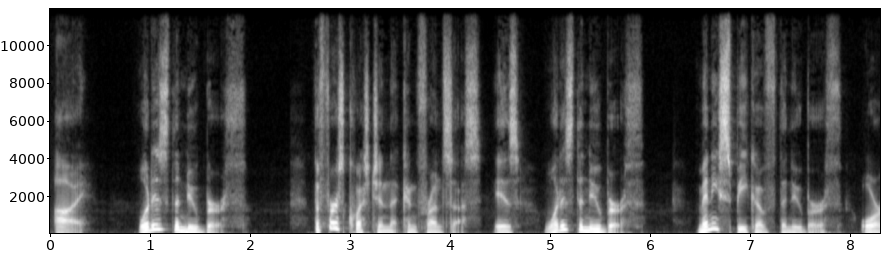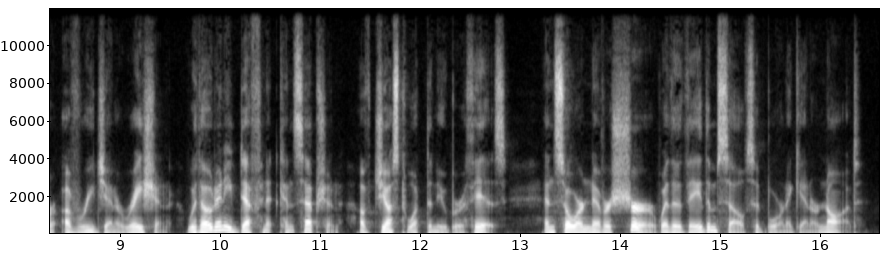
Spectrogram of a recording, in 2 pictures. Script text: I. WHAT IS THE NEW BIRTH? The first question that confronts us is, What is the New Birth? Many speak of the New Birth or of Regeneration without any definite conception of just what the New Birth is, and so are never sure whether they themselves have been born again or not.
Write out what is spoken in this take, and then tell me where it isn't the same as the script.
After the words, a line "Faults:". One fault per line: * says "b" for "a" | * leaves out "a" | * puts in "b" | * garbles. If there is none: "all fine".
I. WHAT IS THE NEW BIRTH? The first question that confronts us is, What is the New Birth? Many speak of the New Birth or of Regeneration without any definite conception of just what the New Birth is, and so are never sure whether they themselves have born again or not.
Faults:
* leaves out "been"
